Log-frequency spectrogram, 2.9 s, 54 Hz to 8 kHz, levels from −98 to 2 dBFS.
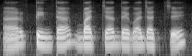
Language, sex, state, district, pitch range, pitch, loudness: Bengali, male, Tripura, West Tripura, 145-155 Hz, 150 Hz, -17 LUFS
